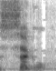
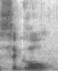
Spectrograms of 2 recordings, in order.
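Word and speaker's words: סגול: Now, This is the only one that actually is pronounced somewhat differently, and this is called the segol. The segol.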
